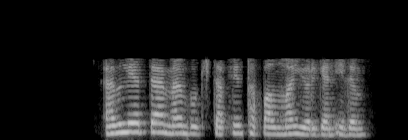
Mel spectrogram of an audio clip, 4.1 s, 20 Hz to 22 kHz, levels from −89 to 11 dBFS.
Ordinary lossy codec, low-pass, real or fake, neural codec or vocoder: AAC, 16 kbps; 7.2 kHz; real; none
